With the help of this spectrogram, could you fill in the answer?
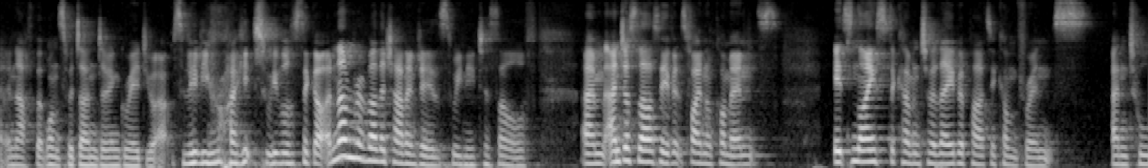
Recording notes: This event was part of the IfG's Labour Party Conference 2023 fringe programme.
